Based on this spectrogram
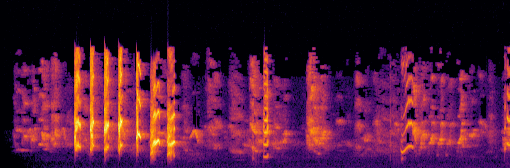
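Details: Pet rosy-faced lovebirds, a white-headed pallid opaline and a white-headed green opaline, chirping: a quick burst of six sharp chirps, then scattered softer twitters and a rising squeak.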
